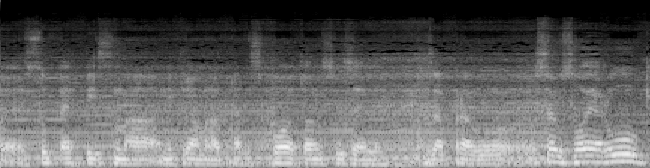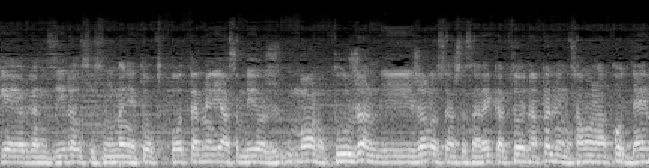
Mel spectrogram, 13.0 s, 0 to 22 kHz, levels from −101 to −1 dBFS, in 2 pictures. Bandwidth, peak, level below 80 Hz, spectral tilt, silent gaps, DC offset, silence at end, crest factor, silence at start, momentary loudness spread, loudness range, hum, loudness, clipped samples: 8.8 kHz; 0 dBFS; -44 dBFS; -9 dB/octave; none; 0.2%; 0 s; 14 dB; 0 s; 5 LU; 2 LU; none; -16 LUFS; under 0.1%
